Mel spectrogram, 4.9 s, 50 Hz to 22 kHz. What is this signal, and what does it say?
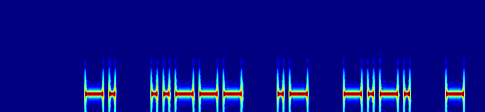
Morse code, heard as a keyed tone, about 20 wpm, spaced as for 14 wpm, 700 Hz. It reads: N2ACT
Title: 140 Lesson 23g - Letter f - Call Signs 20wpm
